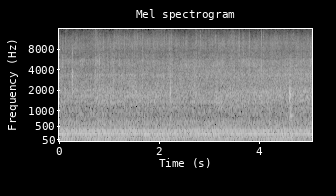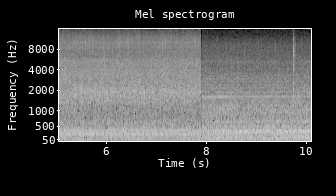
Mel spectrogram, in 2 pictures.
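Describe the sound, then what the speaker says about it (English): A stir fry sizzles and fries in a pan in an RV kitchen, a steady hissing crackle with a faint hum beneath. It drops slightly quieter near the end, and no one speaks. "Get everything fried up."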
